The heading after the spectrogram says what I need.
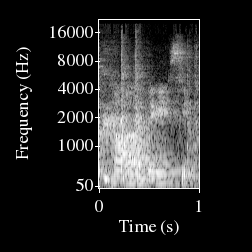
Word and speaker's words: anesi: Anesi. A with long A. N-E-S-I. So the full sentence then is Adhipati Girimha Sihang Anesi. Any other way to put it? Adhipati Girimha Sihang Anesi.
